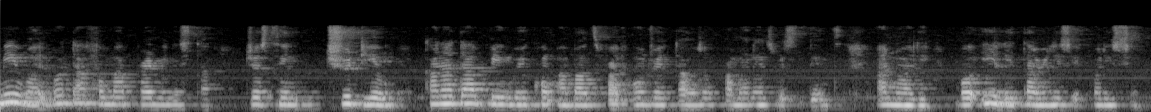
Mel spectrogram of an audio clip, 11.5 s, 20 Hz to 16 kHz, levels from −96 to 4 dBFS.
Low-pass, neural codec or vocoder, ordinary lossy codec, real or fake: 7.2 kHz; none; none; real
